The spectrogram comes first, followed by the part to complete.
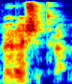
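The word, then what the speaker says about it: בְּרֵאשִׁית: 태초에라는 단어는 히브리 말로 베레시트라고 읽습니다.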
